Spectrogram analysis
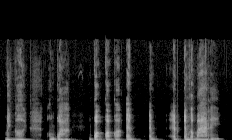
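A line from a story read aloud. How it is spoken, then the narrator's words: Whisper. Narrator (Vietnamese): thì thầm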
